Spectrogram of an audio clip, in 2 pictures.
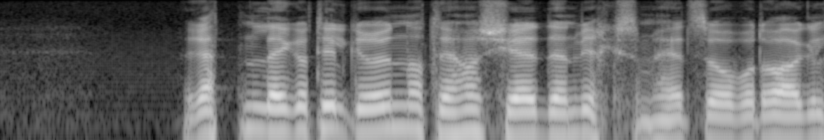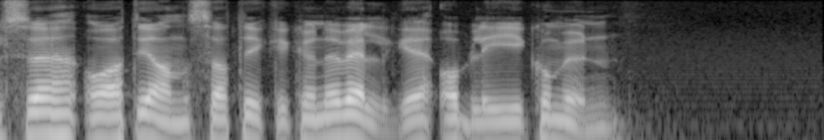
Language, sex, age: Norwegian, male, 49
